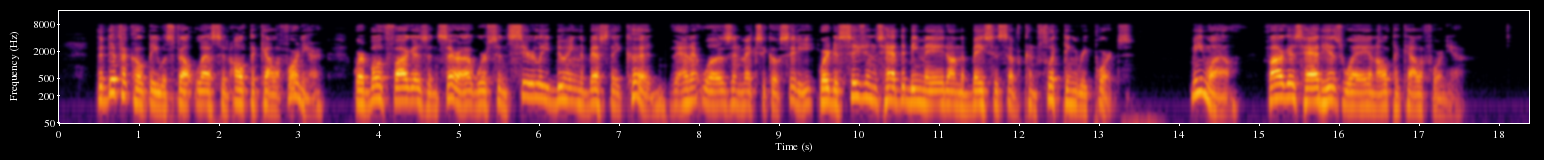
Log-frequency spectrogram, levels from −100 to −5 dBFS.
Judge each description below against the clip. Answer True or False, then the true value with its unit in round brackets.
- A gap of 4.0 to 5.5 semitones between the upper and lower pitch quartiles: True (4.5 semitones)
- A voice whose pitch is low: True (130 Hz)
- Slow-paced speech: False (145 wpm)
